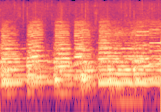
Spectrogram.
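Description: Instrumental background music with layered, held chords.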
